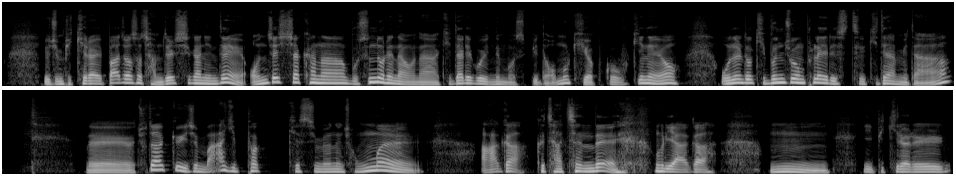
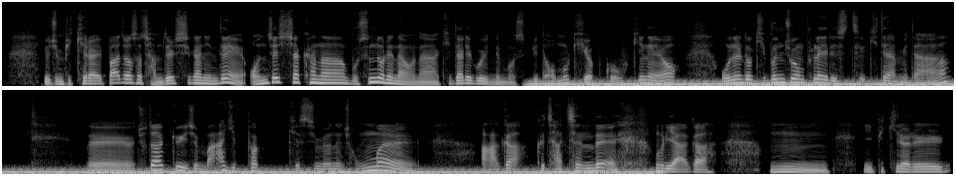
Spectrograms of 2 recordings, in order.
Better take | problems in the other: first | low rumble; loud; from 5.5 to 16 s; 9 dB below the speech

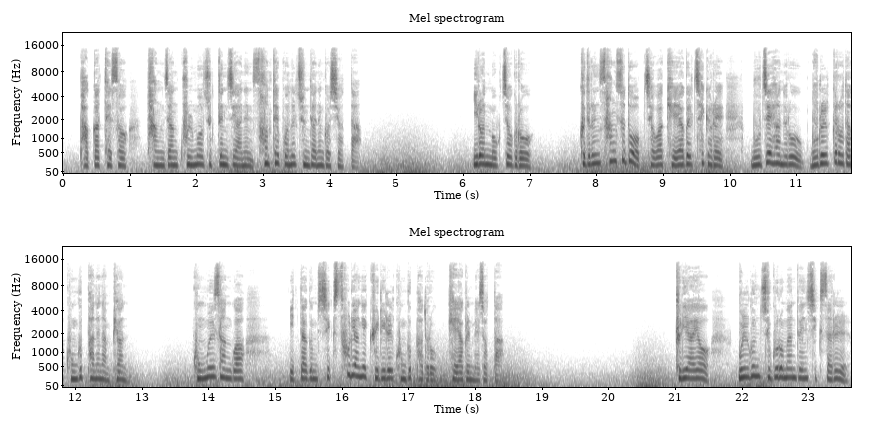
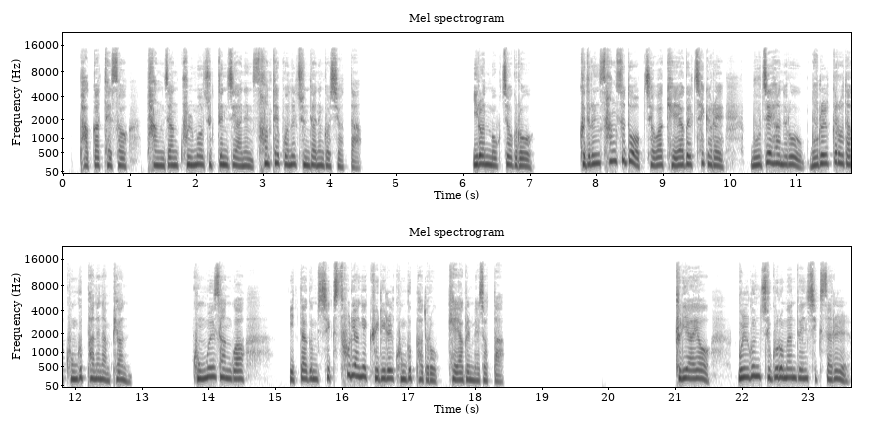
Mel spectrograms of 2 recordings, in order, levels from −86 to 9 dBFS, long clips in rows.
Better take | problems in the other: second | wind noise on the microphone; occasional gusts; 20 dB below the speech

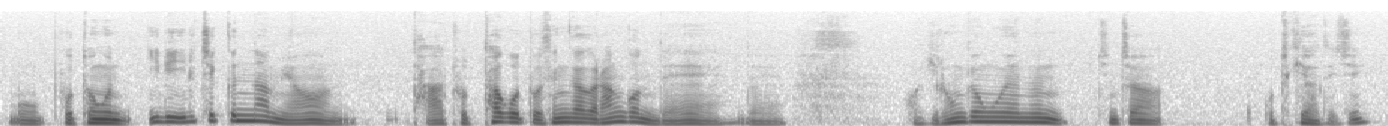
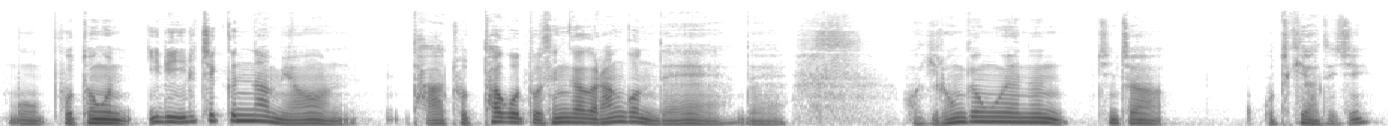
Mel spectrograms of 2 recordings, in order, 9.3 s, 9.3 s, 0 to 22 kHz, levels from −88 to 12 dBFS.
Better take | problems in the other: second | hiss; faint; throughout; 25 dB below the speech

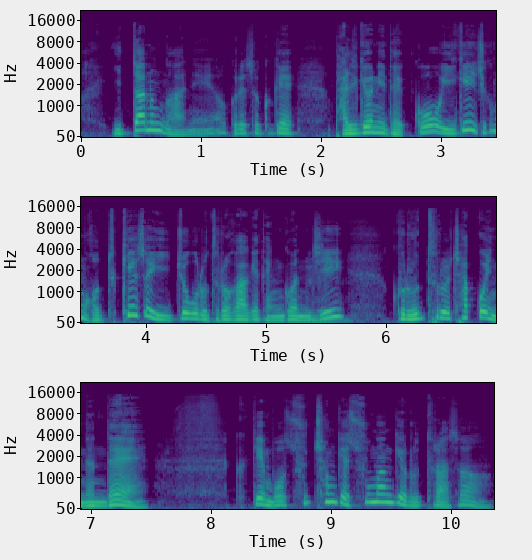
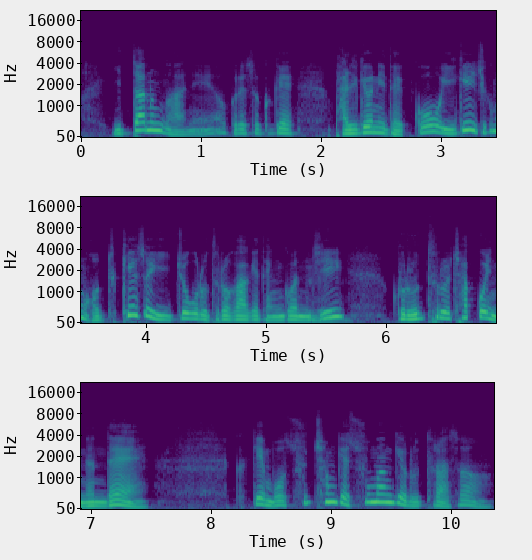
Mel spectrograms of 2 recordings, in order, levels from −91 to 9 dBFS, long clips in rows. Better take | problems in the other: first | muffled; slightly; fading above 2.5 kHz

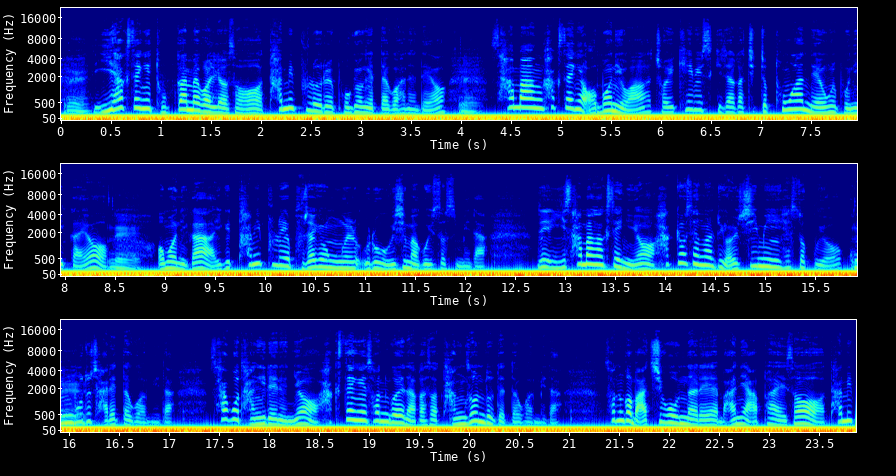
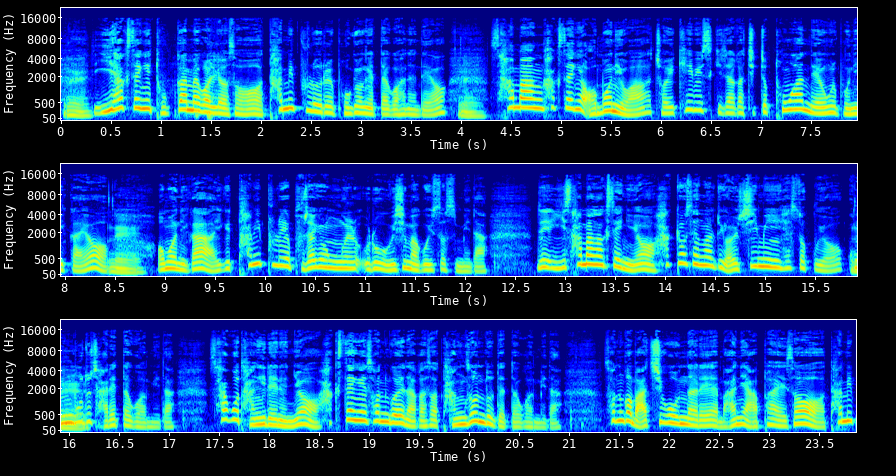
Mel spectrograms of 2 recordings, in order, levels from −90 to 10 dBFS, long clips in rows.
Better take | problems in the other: second | low rumble; loud; throughout; 2 dB below the speech

